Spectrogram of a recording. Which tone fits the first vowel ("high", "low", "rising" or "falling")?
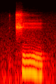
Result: falling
